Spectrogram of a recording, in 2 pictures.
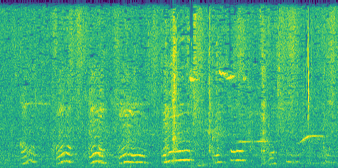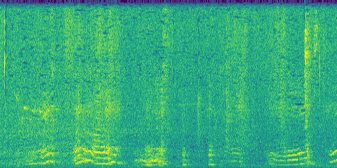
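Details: Puppies whimper steadily: thin, high-pitched whines that rise and fall, come in clustered bursts several times a second, and overlap one another, with a faint background hiss.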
